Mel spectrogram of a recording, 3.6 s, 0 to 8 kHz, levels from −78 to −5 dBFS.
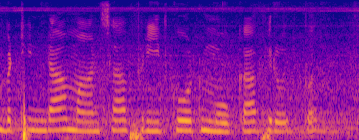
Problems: none marked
